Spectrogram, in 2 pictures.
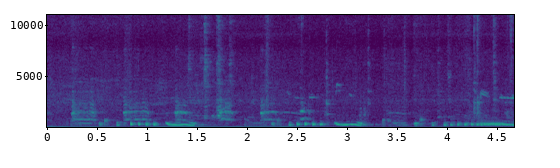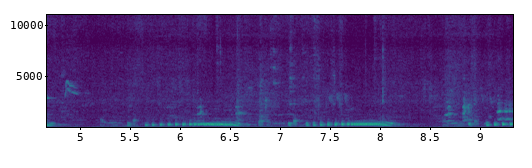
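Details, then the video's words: Domestic pigeons kept in a small hobby farm on a balcony, calling to each other: low, throaty pulsed coos swelling and fading in bouts every couple of seconds, with faint chirps and clicks in the room. "দেখেন কবুতর গুলা কি করছে কবুতর গুলা ডাকাডাকি করছে স্বরে একটু শোনেন আপনারা"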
